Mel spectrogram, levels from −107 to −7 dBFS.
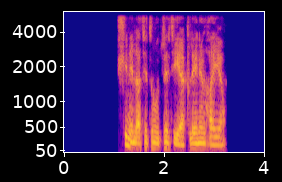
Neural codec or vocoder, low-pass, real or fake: codec, 16 kHz, 4.8 kbps, FACodec; 5.4 kHz; fake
